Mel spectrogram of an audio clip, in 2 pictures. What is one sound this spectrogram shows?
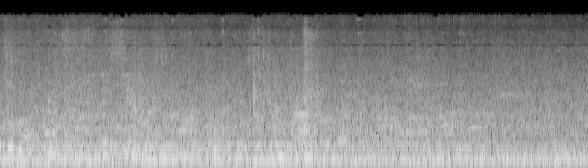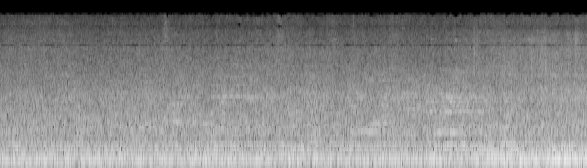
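Footsteps echo in a large hall.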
